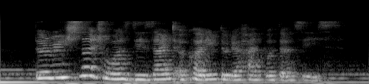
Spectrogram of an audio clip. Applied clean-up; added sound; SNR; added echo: none; Organ; 9 dB; reverberation time 0.3 s.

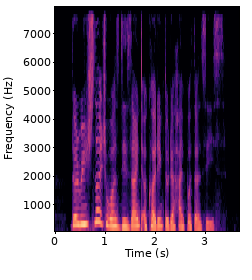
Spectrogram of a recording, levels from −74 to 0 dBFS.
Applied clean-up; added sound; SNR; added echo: none; none; none; none.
